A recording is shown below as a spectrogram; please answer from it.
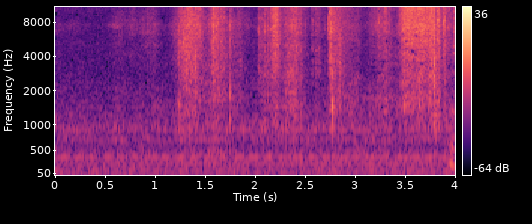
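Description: A paper greeting card slid out of its paper envelope and handled, giving a few light rustles and scrapes of paper, strongest near the end, over a faint steady hum.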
